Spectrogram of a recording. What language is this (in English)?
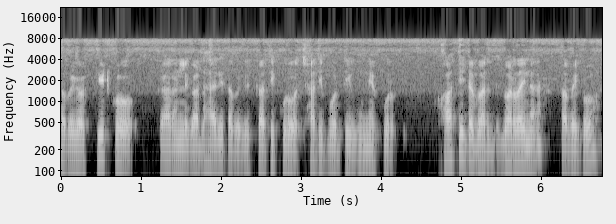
Nepali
